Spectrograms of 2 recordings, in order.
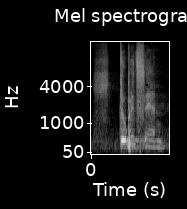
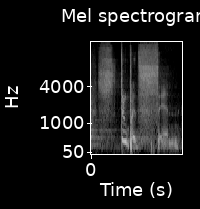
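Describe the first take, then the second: First: Disgusted scorn. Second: Slow whispered "Stupid sin." with a much higher peak on "Stupid"; hissed whisper. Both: Shown as a demonstration. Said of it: "That should be our attitude towards sin".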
